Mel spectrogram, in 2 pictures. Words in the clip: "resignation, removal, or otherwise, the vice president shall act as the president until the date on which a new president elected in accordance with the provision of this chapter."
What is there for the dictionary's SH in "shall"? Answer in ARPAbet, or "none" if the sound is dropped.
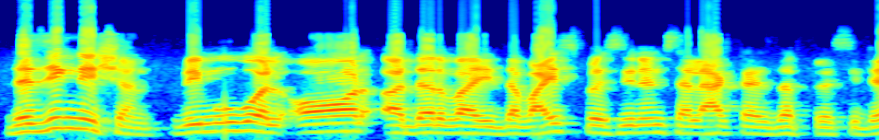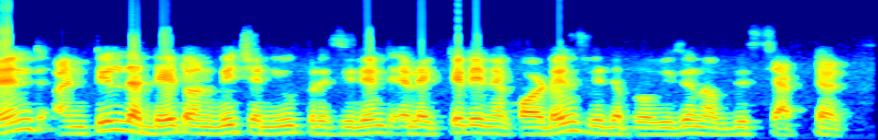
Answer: S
